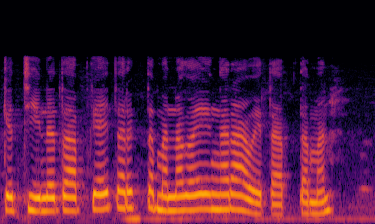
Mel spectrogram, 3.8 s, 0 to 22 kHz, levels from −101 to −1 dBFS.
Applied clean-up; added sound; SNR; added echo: none; none; none; none.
